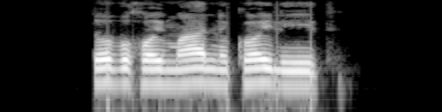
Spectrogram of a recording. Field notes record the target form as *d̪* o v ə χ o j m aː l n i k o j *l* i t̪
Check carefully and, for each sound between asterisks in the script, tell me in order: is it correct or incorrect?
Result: incorrect, correct

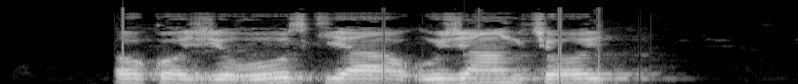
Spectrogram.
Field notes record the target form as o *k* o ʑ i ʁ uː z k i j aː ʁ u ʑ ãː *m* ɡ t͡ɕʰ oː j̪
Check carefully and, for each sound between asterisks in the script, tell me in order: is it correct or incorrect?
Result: correct, incorrect

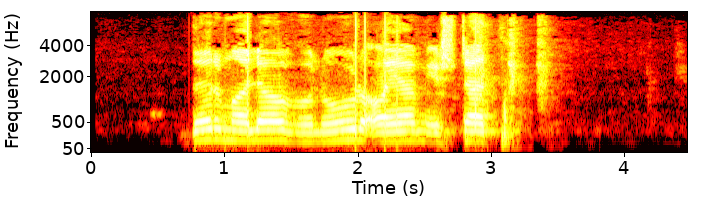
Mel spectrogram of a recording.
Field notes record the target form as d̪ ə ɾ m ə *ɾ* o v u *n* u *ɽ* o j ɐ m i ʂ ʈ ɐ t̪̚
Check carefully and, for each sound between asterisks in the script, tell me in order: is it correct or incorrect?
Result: incorrect, correct, correct

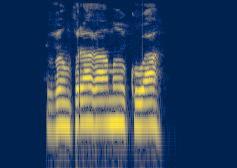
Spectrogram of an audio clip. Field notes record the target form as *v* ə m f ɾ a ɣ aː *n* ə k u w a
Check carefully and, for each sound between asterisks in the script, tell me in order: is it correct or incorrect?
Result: correct, incorrect

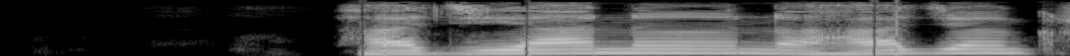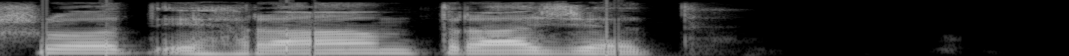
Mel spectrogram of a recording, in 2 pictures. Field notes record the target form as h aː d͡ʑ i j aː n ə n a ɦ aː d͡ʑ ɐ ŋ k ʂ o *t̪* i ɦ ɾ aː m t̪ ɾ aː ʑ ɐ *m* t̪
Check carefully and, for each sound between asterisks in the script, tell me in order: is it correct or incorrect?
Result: correct, incorrect

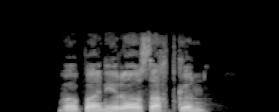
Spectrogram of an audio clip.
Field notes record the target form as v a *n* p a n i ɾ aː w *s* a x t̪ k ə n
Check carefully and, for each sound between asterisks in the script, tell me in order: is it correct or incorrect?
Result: incorrect, correct

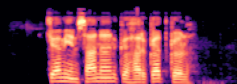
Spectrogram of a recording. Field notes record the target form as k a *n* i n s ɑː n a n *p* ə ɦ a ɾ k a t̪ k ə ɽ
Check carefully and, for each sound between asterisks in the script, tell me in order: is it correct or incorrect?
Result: incorrect, incorrect

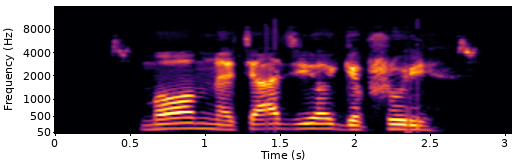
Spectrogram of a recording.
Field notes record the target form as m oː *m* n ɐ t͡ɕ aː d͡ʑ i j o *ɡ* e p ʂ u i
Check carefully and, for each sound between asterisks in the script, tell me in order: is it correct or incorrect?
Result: correct, correct

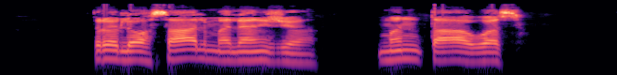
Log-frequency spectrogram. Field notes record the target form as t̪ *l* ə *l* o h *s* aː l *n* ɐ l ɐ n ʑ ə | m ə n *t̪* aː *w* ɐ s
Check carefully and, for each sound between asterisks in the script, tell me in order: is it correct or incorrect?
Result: incorrect, correct, correct, incorrect, correct, correct

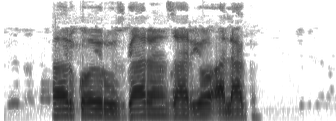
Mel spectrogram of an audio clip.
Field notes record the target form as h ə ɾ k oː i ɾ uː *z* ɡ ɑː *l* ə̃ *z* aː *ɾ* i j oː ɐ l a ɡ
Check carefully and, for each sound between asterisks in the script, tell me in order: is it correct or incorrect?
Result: correct, incorrect, correct, correct

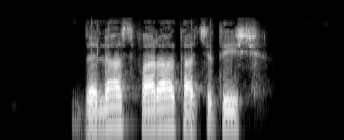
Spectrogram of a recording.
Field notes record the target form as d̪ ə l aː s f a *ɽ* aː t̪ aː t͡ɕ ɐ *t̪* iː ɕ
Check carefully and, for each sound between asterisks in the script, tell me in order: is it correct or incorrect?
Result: incorrect, correct

